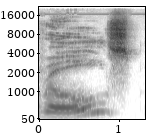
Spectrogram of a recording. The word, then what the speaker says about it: rules: Lembrem-se, se fosse apenas regra, não pronunciaria o E no final, né? E como a palavra tem um S, foi para o plural, o E continua não pronunciando. Rules. Uma silent letter aí, né, para você encontrar nessa palavra logo aí no início do texto.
